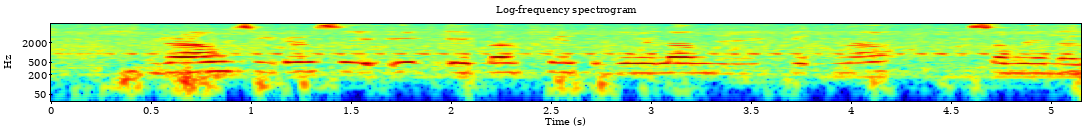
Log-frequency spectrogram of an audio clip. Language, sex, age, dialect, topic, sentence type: Bhojpuri, female, 18-24, Northern, agriculture, question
